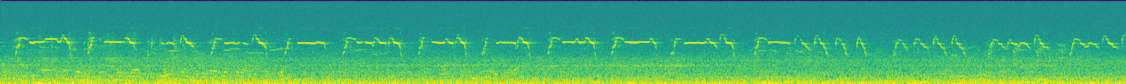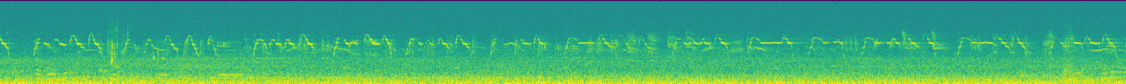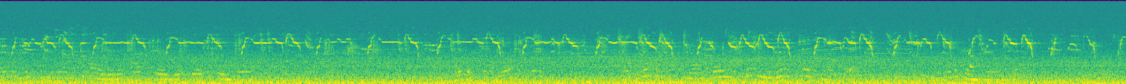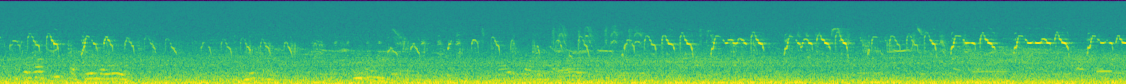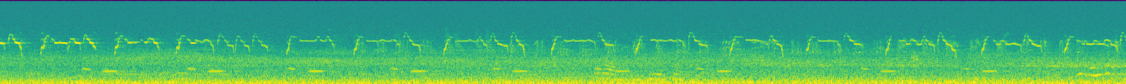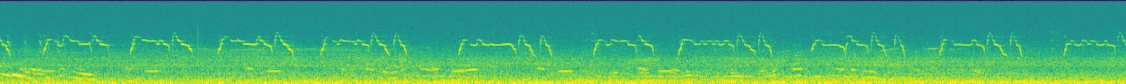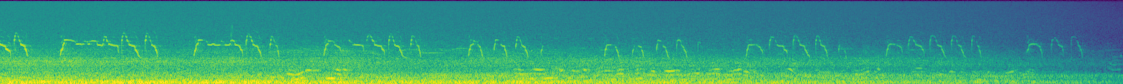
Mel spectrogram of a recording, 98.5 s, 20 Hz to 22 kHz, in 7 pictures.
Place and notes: workum, het zool: marina, berth h - the city, the country & me: marina
young coot and cuckoo in the distance
the city, the country & me: june 26, 2011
